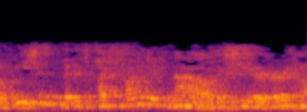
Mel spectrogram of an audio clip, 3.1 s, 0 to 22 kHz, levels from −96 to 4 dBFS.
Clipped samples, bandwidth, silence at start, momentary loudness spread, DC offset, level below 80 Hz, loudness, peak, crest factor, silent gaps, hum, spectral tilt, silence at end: under 0.1%; 5.4 kHz; 0 s; 3 LU; under 0.1%; -60 dBFS; -25 LUFS; -12 dBFS; 12 dB; none; none; -11.5 dB/octave; 0 s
